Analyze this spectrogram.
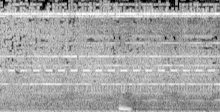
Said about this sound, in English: Oh, your phone's cracking up there.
